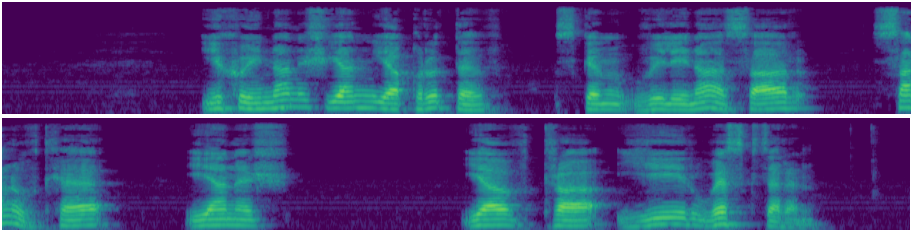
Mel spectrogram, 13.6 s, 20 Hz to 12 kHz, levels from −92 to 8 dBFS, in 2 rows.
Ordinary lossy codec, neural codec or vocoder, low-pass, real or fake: Opus, 64 kbps; none; 9.9 kHz; real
